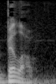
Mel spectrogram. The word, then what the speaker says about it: billow: Like, as just a reporter, when smoke starts to bellow a little bit, am I saying that right? Bellow or billow? – Billow.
